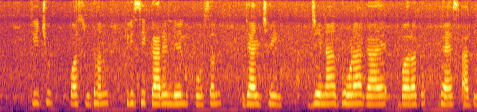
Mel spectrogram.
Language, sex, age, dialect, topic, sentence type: Maithili, female, 51-55, Eastern / Thethi, agriculture, statement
